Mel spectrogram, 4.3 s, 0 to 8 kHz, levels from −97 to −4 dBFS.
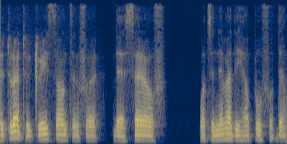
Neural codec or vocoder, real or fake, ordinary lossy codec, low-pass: codec, 16 kHz, 0.4 kbps, LongCat-Audio-Codec; fake; none; 7.2 kHz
